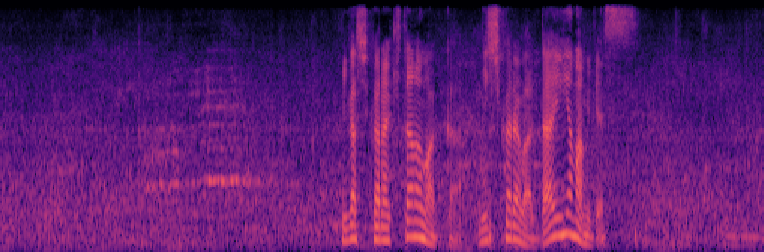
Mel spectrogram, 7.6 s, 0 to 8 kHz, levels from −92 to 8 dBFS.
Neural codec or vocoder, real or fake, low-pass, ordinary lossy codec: codec, 16 kHz, 4 kbps, X-Codec, HuBERT features, trained on general audio; fake; 7.2 kHz; none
